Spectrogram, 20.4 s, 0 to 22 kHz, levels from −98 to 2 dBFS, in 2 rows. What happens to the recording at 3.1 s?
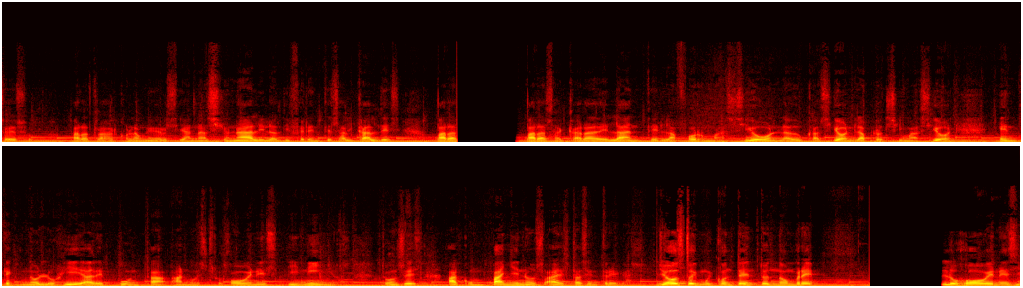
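Nothing goes wrong at 3.1 s; the audio plays through that moment intact, with no dropout, click or other fault to be heard.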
